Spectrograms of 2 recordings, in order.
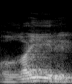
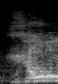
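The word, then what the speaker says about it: غَيْر: এখানের মধ্যে আমরা এই গাইন, গাইন উচ্চারণ করবো, গায়রিল, এখানে খাইরিল হলে, যদি আমরা খাইরিল বলে দেই তাহলে আমাদের নামাজ হবে না, গাইনের মধ্যে খা হয়ে যাবে।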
